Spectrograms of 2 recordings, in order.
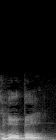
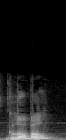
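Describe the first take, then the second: First: The first vowel is not a long O. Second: The first vowel is a long O. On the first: The speaker calls it wrong. "It isn't global" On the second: The speaker calls it right. "it's O"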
